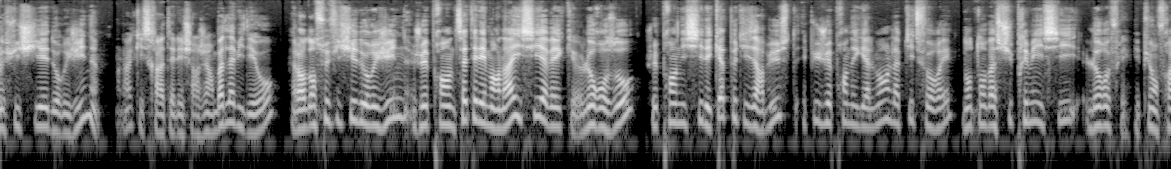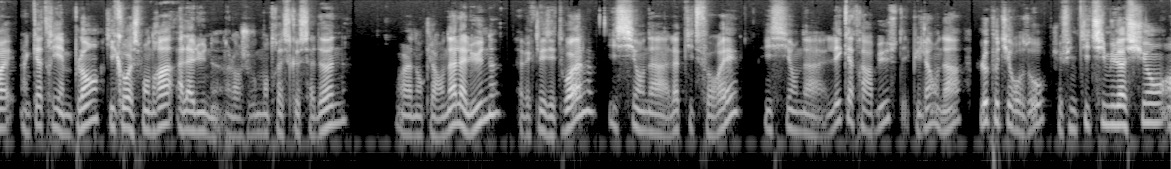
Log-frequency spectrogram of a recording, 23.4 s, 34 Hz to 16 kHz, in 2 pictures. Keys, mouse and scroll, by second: 4.4 click, 5.0 middle click, 5.3 middle click, 6.7 click, 7.3 middle click, 8.5 click, 14.0 alt+Tab, 15.1 click, 15.4 click, 17.9 click, 19.4 click, 22.4 click, 23.3 click.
